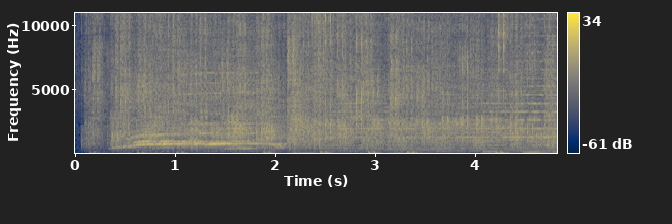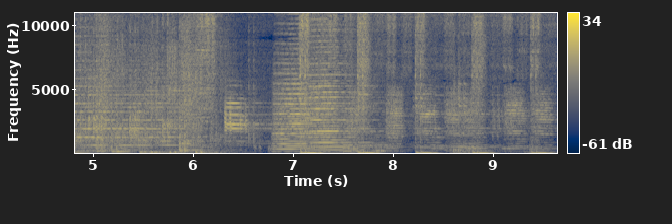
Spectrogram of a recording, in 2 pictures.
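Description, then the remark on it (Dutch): An audience at a Student Night claps steadily in a dense, continuous wash of applause for a performer's exclusive acoustic soul set for about six seconds, then it fades as music begins with rhythmic low notes and sustained tones. “Mag ik een daar een applaus voor”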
